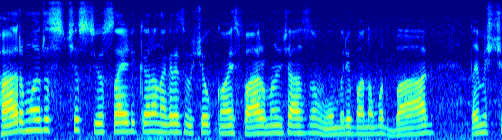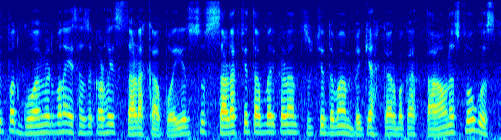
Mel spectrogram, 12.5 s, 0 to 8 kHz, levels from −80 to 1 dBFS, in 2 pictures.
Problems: constant background noise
